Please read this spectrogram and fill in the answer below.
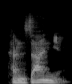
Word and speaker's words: Tanzania: and Tanganyika, giving us the new country of Tanzania, or as it is also sometimes pronounced, Tanzania.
